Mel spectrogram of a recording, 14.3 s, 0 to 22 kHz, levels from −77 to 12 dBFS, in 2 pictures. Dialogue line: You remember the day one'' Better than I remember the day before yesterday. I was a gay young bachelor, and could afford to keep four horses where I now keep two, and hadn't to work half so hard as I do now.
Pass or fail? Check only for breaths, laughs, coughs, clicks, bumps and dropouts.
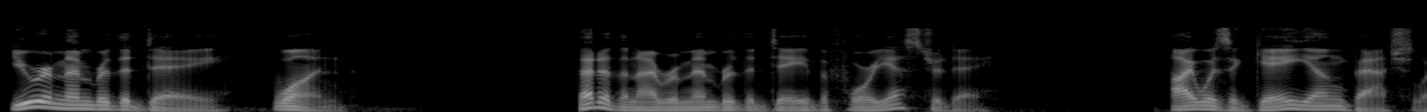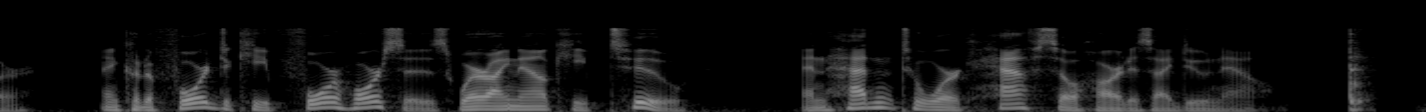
fail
